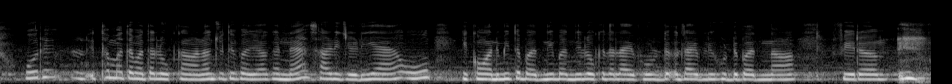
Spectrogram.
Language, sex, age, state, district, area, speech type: Dogri, female, 18-30, Jammu and Kashmir, Kathua, rural, spontaneous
